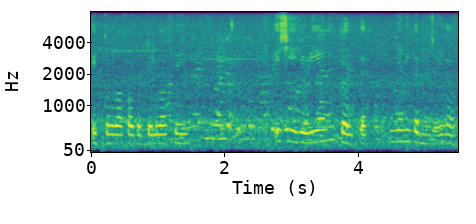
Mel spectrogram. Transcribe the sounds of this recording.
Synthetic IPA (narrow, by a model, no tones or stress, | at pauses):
ɪkt̪oːlʋaːfaːbəɖːəlʋaːfʰːiː | ɪʃiːd͡ʒeːɽijãːnẽːɡəlt̪ɛ | ɪjãːnĩːkəɾnaːt͡ʃa̰ːiːd̪aː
